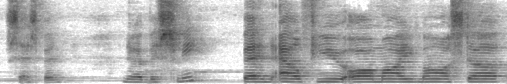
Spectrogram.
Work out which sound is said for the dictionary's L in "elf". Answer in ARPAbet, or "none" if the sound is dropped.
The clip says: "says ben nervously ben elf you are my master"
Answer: L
